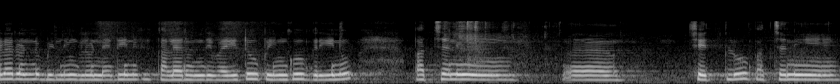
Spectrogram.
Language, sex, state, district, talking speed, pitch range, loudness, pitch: Telugu, female, Andhra Pradesh, Krishna, 140 wpm, 215-230 Hz, -20 LUFS, 225 Hz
